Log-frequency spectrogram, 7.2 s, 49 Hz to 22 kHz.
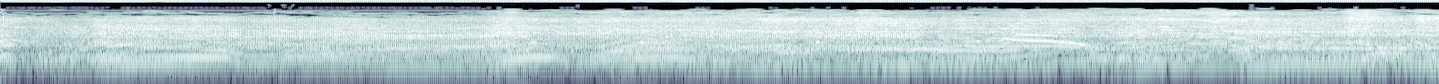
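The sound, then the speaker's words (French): Several motocross bike engines, including a 2024 Gas Gas 125, rev and whine at once during a race on the Païta track in New Caledonia, pitches rising and falling as riders accelerate and shift, a dense, continuous roar with a faint voice underneath. “Ma moto, c'est une 125 Gaz-Gaz 2024. C'est agréable quand même de rouler sur un bon terrain.”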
